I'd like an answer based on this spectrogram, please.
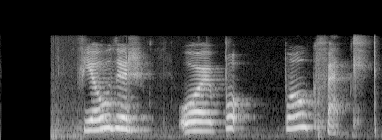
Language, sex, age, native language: Icelandic, female, 7, Icelandic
